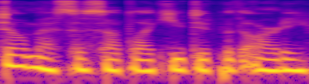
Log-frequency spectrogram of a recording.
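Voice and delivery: hushed, whispered voice. Putting a hand on an ally's shoulder in character: whispering. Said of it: "whisper to you".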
